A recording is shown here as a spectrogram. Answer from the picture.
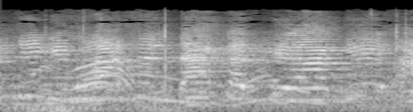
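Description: A girl giving a speech in Urdu into a microphone, talking continuously with an impassioned delivery.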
